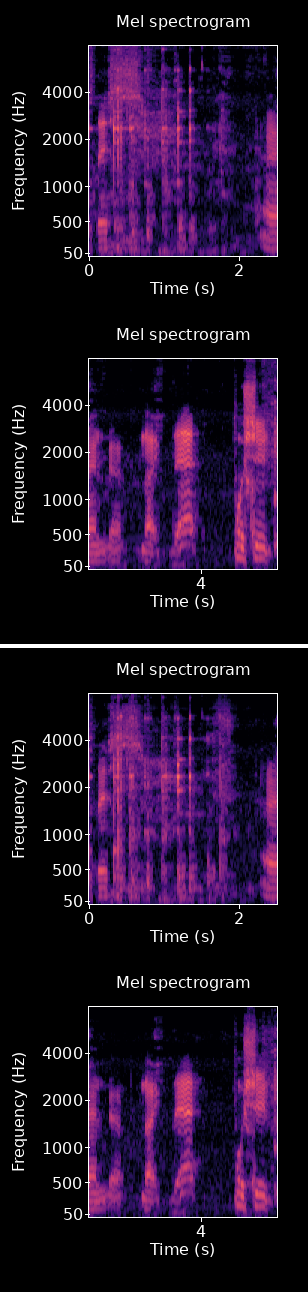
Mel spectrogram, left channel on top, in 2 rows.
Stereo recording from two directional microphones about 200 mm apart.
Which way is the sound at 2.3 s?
5° right (ahead or behind).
